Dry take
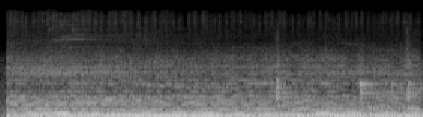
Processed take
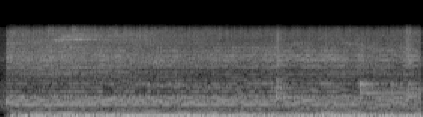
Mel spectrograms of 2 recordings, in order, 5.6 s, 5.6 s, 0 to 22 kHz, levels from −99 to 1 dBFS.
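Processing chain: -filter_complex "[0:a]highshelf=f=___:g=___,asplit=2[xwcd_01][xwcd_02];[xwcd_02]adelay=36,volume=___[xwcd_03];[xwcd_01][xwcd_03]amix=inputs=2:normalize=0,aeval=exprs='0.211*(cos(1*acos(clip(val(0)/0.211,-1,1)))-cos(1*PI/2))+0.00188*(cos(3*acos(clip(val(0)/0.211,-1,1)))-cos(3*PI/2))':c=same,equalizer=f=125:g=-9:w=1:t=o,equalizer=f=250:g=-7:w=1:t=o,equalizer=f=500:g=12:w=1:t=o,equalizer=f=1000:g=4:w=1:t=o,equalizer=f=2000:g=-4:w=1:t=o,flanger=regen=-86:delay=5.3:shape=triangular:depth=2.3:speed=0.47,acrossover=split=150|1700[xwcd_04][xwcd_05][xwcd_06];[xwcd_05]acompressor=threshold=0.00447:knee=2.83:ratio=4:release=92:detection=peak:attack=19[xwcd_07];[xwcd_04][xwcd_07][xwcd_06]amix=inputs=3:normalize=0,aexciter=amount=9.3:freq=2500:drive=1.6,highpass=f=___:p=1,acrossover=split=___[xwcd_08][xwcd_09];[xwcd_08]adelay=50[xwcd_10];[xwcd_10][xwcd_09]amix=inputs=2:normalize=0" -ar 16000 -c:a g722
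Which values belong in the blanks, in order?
2400, 11, 0.501, 44, 230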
